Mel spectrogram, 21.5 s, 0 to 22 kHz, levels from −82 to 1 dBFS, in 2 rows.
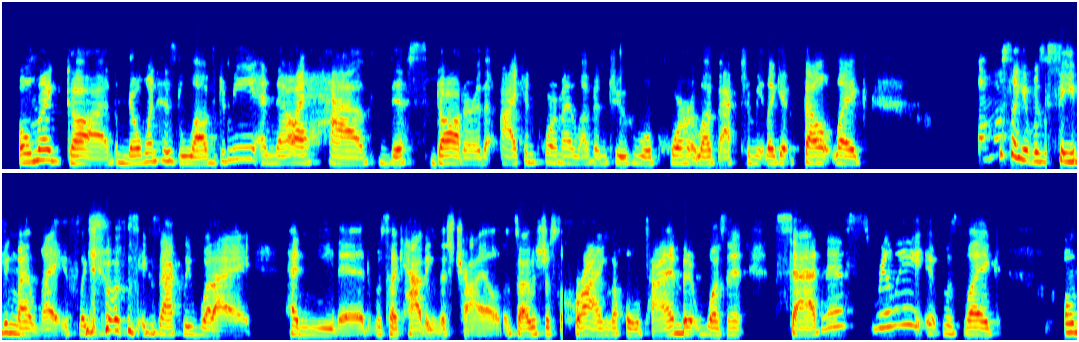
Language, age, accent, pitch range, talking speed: English, 20-39, American, 165-250 Hz, 200 wpm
